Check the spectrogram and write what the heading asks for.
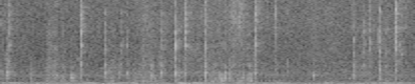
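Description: Faint, irregular clicks and taps of a stylus on a pen tablet while handwriting figures, over a low steady hum.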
